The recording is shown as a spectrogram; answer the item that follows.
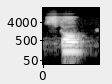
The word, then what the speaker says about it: Schoop: Schoop their second baseman scope I guess is the pronunciation excuse me and he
